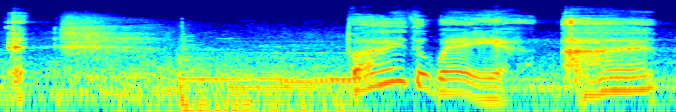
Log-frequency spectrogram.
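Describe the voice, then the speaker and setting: A performer voicing a hesitant, dazed young traveler in a video game, halting and unsure, with music behind. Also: mid-range voice, sing-song, gravelly, exaggerated voice. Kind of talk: scripted video game dialogue.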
